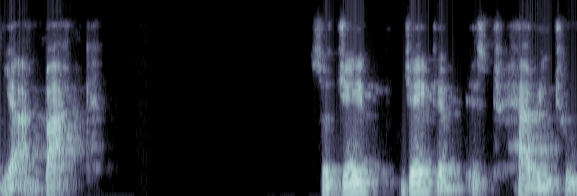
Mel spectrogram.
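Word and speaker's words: יבק: The river Jabbok is pronounced Yaabach.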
